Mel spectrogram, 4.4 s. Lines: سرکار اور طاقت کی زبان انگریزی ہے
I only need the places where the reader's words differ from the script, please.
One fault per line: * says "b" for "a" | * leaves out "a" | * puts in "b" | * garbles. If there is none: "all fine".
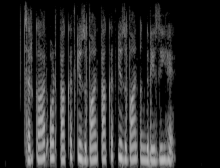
* puts in "طاقت کی زبان"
